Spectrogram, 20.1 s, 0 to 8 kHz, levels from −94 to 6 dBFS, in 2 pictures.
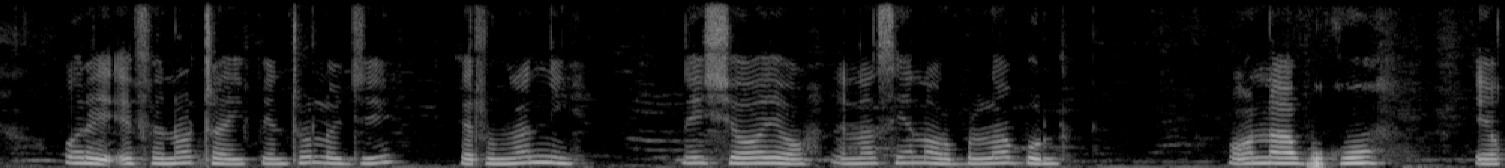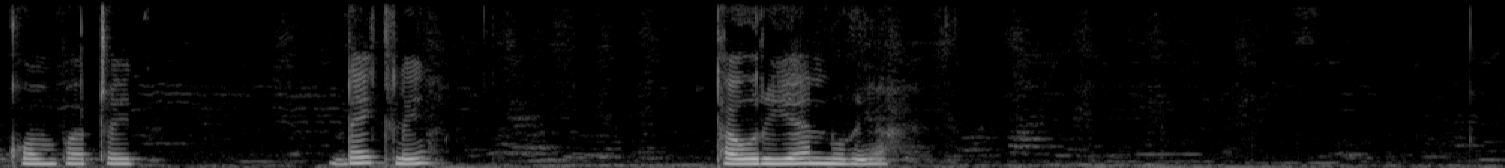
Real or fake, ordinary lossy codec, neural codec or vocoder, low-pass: real; none; none; none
